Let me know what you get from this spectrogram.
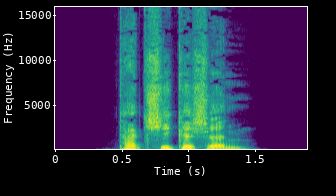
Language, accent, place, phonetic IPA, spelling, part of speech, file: German, Germany, Berlin, [taˈd͡ʒiːkɪʃn̩], tadschikischen, adjective, De-tadschikischen.ogg
- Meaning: inflection of tadschikisch: 1. strong genitive masculine/neuter singular 2. weak/mixed genitive/dative all-gender singular 3. strong/weak/mixed accusative masculine singular 4. strong dative plural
